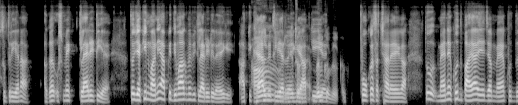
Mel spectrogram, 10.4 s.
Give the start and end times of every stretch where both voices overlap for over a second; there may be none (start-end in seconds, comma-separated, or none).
5.0-6.5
